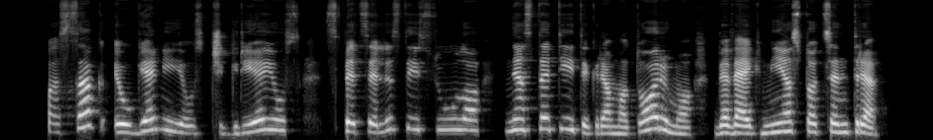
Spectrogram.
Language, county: Lithuanian, Utena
